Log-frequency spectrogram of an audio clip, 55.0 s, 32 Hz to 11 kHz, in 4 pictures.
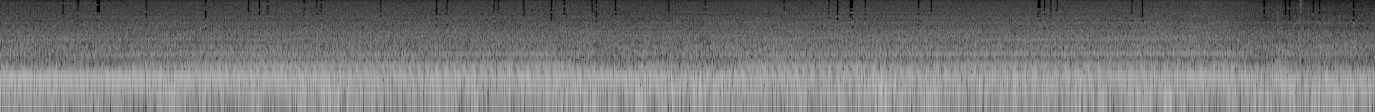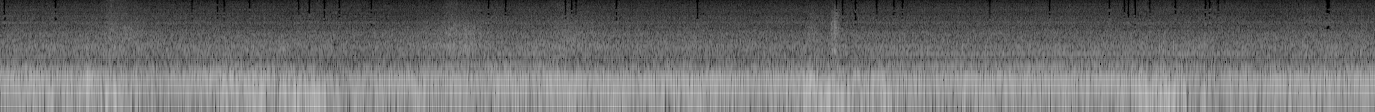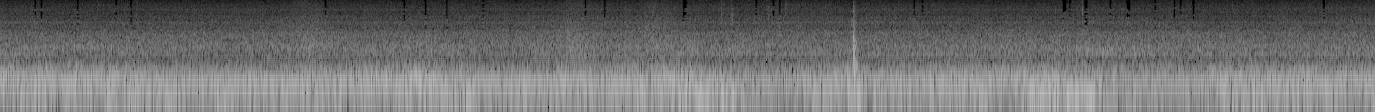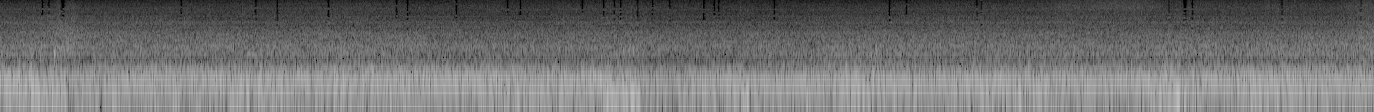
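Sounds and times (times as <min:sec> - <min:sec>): car engine at steady revs: 0:00.0 - 0:54.9
road and tyre rumble: 0:00.0 - 0:54.9.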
